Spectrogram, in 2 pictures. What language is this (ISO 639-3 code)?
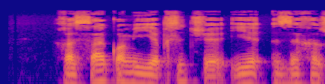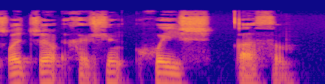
kbd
